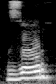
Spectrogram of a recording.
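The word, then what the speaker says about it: XOR: तो शॉर्ट में हम इसको जोर ही प्रोनाउंस करते हैं।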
